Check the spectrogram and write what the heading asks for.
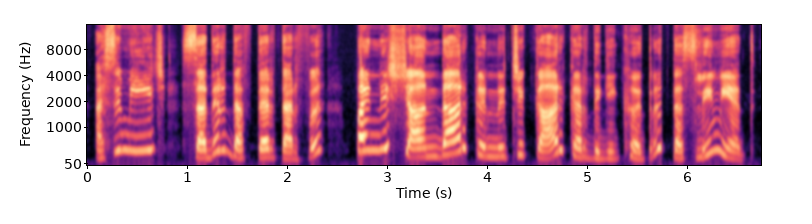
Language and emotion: Kashmiri, happy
